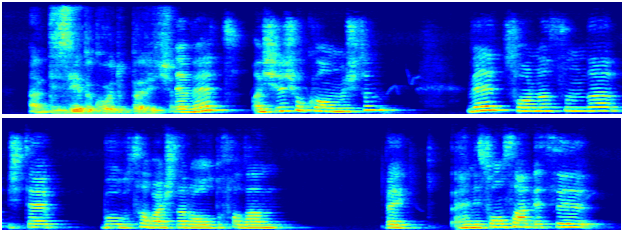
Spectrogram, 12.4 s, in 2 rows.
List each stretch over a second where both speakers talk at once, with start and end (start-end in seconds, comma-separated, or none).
none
